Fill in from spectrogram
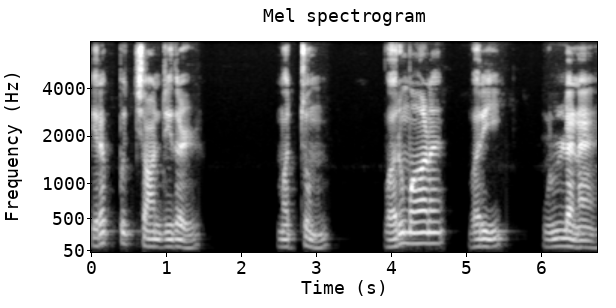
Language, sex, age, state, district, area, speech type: Tamil, male, 45-60, Tamil Nadu, Madurai, rural, read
